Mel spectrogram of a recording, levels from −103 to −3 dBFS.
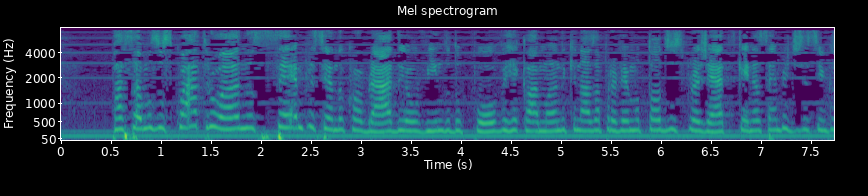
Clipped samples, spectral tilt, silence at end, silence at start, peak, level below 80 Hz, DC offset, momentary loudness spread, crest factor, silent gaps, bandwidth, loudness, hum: under 0.1%; -4.5 dB/octave; 0 s; 0 s; -16 dBFS; -50 dBFS; under 0.1%; 7 LU; 22 dB; none; 7.6 kHz; -40 LUFS; none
